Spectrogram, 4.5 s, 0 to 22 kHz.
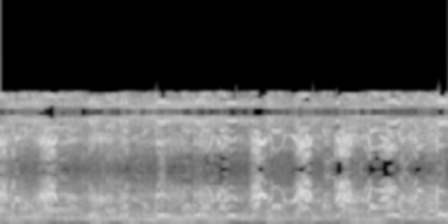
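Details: A miniature schnauzer howls in wavering, rising and falling tones over a murmuring, applauding crowd during an encore at the 2010 Portland Miniature Schnauzer Club Schnauzer Walk singing contest.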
